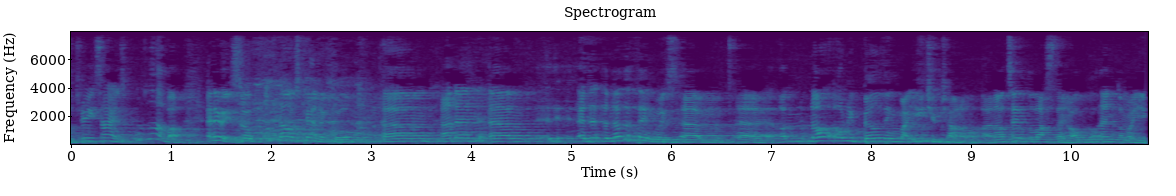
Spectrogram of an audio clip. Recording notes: Taken from a live talk I did in 2018 for TAD Talks for the Autism Directory in Aberystwyth Wales.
